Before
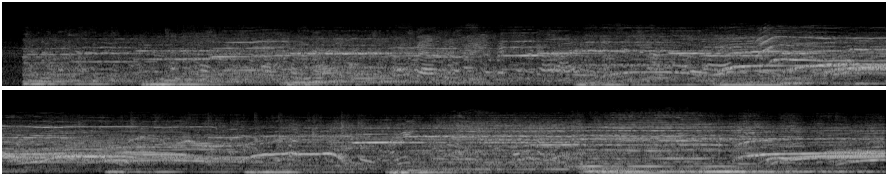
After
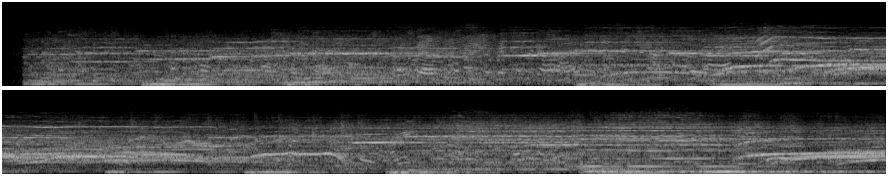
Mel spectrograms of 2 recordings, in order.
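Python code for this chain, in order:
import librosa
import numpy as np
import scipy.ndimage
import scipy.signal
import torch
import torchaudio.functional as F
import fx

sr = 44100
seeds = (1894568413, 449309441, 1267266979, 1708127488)

y = fx.fade_in_head(x, sr, length_s=0.56)
y = fx.lowpass(y, sr, hz=3100.0, slope=12, at=(1.37, 2.69))
y = fx.echo_split(y, sr, split_hz=840.0, low_ms=455, high_ms=101, feedback_pct=52, wet_db=-14.0)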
